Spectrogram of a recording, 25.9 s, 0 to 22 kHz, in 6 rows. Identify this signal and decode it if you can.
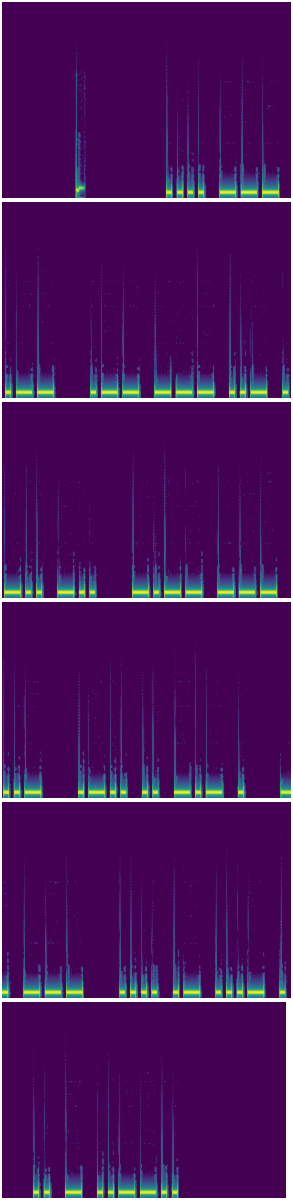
Morse code, heard as a keyed tone, about 15 wpm, 700 Hz. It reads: HOW WOULD YOU LIKE TO HAVE IT?
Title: Sentences from Top 100 Words 15wpm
